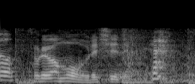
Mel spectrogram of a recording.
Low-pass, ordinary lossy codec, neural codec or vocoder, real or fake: 5.4 kHz; none; codec, 16 kHz, 4 kbps, FunCodec, trained on Chinese and English, 50 frames a second; fake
